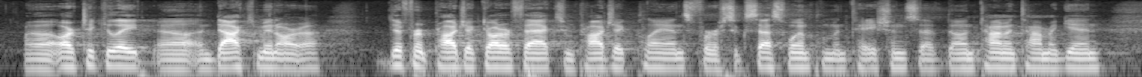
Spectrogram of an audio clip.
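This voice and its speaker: With an American accent, a man rattles along at a very fast pace in a fairly low pitch and a monotone, flat intonation. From Frederick County, Maryland. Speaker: congressional candidate. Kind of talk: political debate. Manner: halting, many fillers.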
